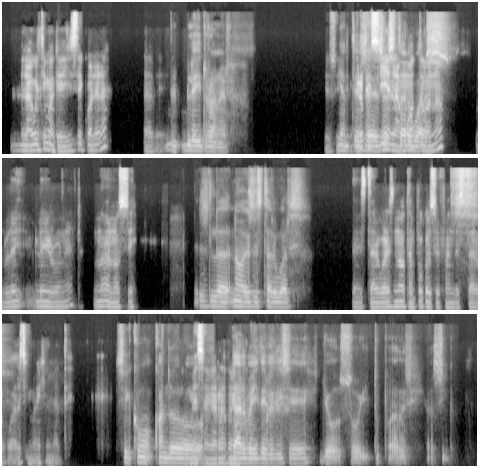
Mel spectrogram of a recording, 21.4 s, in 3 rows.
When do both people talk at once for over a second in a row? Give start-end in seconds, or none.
5.0-6.7, 16.7-18.3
